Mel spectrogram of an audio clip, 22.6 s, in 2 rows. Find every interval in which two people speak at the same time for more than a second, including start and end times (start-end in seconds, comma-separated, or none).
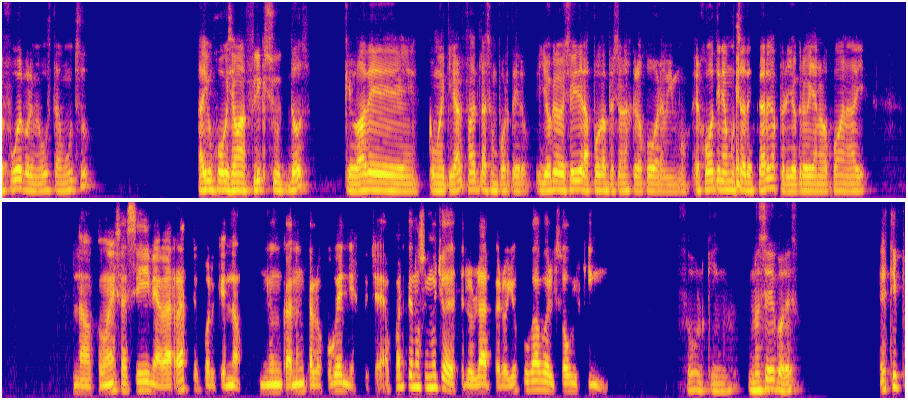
none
